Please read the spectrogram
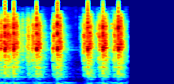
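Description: Typewriter keystroke sound effect: a run of sharp, unevenly spaced clacks that ends about one and a half seconds in.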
